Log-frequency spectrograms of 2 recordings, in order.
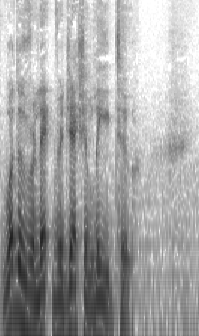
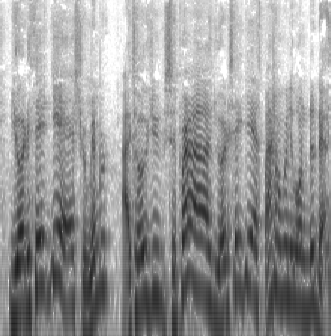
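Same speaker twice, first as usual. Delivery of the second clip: higher, coaxing manipulator voice; mock manipulator; 8 semitones higher than usual. Mimicking a narcissist trapping you into yes, higher. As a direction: put on a sly, pushy persuader.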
